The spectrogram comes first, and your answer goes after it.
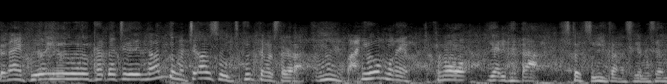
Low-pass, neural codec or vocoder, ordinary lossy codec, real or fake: none; codec, 16 kHz, 2 kbps, FreqCodec, smaller model; none; fake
